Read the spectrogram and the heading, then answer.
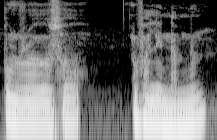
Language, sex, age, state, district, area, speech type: Bodo, male, 18-30, Assam, Udalguri, urban, spontaneous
